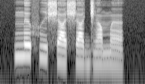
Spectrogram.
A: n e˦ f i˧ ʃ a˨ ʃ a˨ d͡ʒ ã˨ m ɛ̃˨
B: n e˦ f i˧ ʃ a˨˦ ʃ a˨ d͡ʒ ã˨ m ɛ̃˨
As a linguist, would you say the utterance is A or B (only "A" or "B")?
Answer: A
